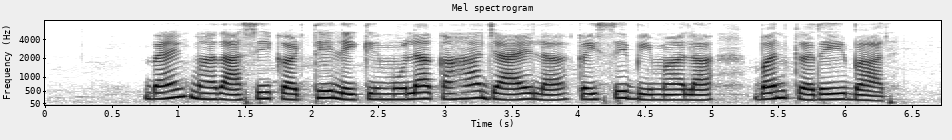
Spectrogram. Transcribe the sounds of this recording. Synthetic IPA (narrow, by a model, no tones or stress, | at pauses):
bɛ̃ːŋkmẽɾaːsikəɾt̪ʰeleːkɪnmoːlakɐɦãd͡ʒaːelakəɪsebiːmaːlabə̃nd̪kəɾebaːɾ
